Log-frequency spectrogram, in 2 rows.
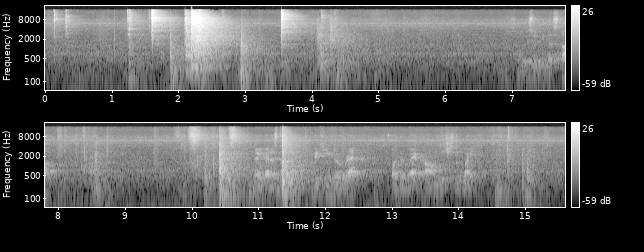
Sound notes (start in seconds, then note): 2.1 clang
